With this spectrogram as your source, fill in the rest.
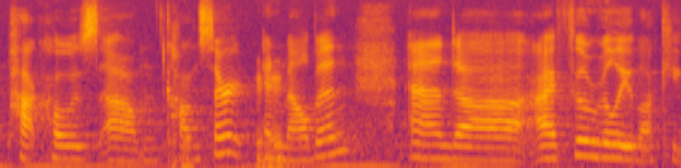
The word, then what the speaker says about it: Melbourne: people pronounce it Melbourne but it's actually Melbourne.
